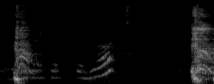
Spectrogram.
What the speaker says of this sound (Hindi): खांसी का चैलेंज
